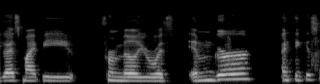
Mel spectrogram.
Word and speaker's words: Imgur: You guys might be familiar with Imgur, I think is how you pronounce it.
